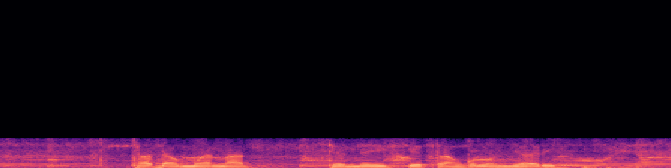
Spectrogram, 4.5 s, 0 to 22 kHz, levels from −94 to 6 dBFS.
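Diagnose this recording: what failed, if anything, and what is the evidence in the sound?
The codec stage is the culprit here. The whole speech clip has that buzzy, gravelly texture of the GSM full-rate codec, and it's plainly audible from start to finish. Nothing survives above 4 kHz, so the top end feels clipped off. The coder rebuilds the voice from a vocal-tract model fed with sparse, evenly spaced pulses, which fits the old 13 kbps full-rate scheme, and that coarse excitation is where the rasp comes from.

Then there's a network hiccup near the end, a lost GSM frame between 4.14 and 4.17 s. You get a short, rough, metallic ring where the decoder had no fresh data and simply reused the last good frame's parameters. The gap is brief enough that it points to a single 20 ms frame going missing, so you hear the ring rather than a fade into silence.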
